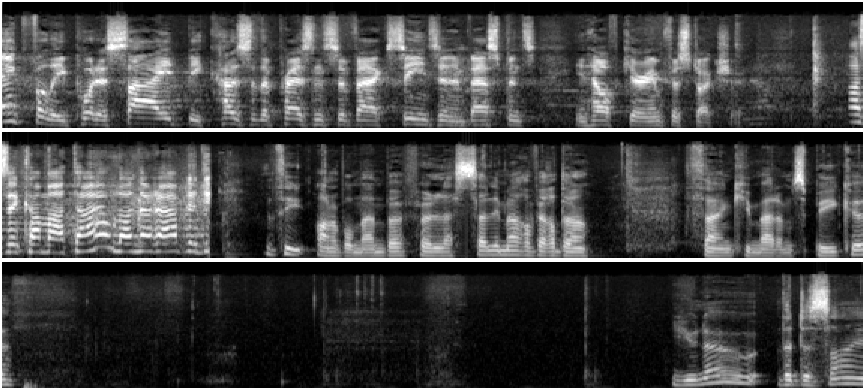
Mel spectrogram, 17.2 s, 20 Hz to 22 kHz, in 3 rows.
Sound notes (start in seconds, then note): 13.2 speaking French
